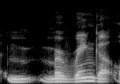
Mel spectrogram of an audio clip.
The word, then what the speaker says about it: moringa: That's the moringa oil, right? Did I say that right? – Yeah, yeah, you said that right.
